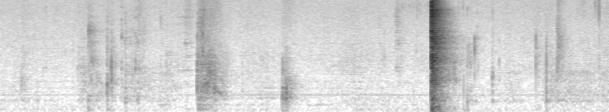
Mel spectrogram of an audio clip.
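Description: Screen-printing equipment being handled: a few faint taps and rustles, then one sharp clack about four seconds in, as the hinged screen frame is lifted off the freshly printed shirt.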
